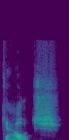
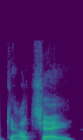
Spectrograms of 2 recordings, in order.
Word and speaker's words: gouache: It looks kind of like gouache or gouache.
